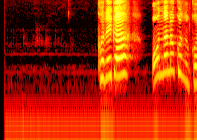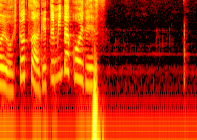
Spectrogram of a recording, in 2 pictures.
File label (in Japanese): onna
